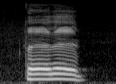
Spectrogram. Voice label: "tErep", andamanese; ant

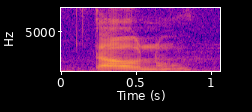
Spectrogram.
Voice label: taonu sit, andamanese

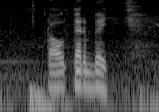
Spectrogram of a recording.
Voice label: cloud TaotErbec, Andamanese

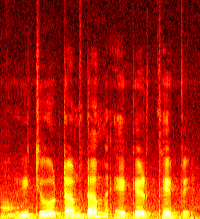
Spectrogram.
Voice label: "lico tamtam ekErthepe", Andamanese; scolds

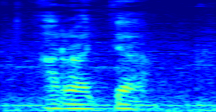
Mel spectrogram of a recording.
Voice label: "araca", Andamanese; nest

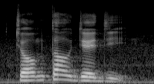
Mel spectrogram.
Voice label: "cOngtaujeiji", Andamanese; he eats with chopsticks

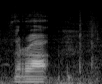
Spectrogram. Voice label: "ra" pig, andamanese

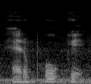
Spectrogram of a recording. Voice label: "Er pHoke", Andamanese

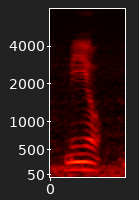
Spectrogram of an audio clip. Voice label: stone, Andamanese; meo

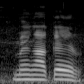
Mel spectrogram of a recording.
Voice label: "mengakEr", andamanese; our neck

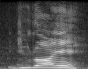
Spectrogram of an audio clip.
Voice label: "jurOe", Andamanese; water

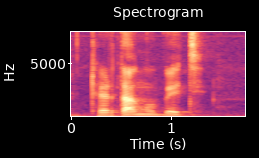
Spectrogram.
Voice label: "ThErtangobec", Andamanese; my sideburns

